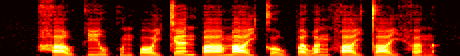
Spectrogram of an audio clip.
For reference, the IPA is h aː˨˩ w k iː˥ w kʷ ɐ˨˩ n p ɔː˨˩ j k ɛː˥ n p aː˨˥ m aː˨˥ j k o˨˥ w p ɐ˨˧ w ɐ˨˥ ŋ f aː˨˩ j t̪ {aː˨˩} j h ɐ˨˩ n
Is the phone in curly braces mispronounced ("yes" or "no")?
no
